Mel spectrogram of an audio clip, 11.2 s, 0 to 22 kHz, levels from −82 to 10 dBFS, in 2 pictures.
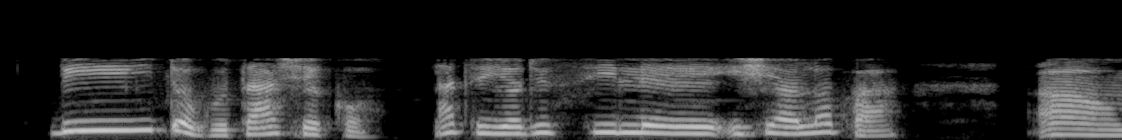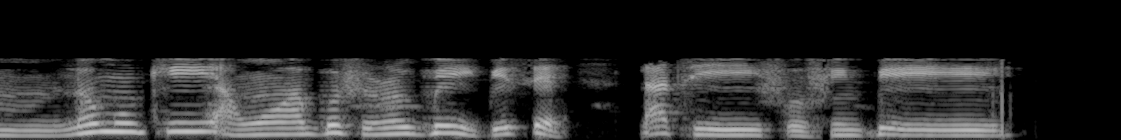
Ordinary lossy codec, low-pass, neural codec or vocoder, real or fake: AAC, 16 kbps; 7.2 kHz; none; real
